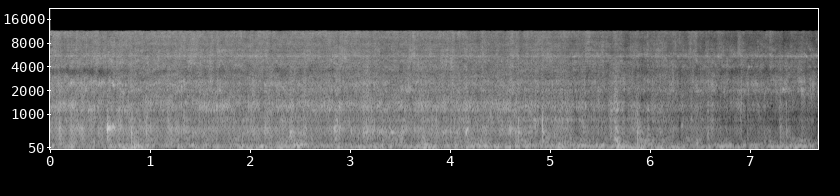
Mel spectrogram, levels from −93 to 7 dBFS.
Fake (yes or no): yes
